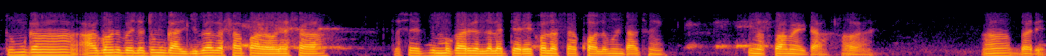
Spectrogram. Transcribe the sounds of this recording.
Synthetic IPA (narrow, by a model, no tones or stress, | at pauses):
t̪umkãa̰ɡoɳ̃pəilat̪̬umɡald͡ʑibakəsapaɭəʋɭasa | t̪əset͡smukaɾɡellalat̪eɾekʰɔləsakʰɔləm̤əɳʈ̪at͡s̪ʰə̃ĩ | kĩəspamɛɭʈa̰a̰ | ɦãbəɾḛ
